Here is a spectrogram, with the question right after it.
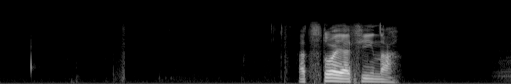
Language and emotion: Russian, angry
